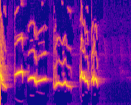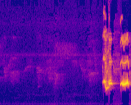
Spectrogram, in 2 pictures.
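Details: Oriental magpie-robin in the ngeplong singing style, a bird kept for song-training: a brisk run of varied whistles and slurred notes lasting two seconds, then silence, then two short whistled notes.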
